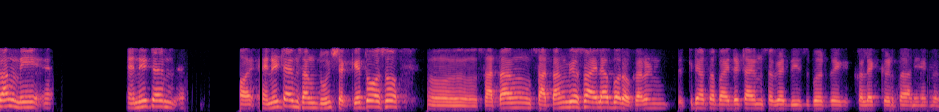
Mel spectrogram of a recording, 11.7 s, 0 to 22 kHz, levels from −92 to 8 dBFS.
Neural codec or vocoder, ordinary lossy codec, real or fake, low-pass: none; none; real; 3.6 kHz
